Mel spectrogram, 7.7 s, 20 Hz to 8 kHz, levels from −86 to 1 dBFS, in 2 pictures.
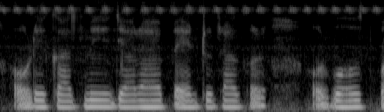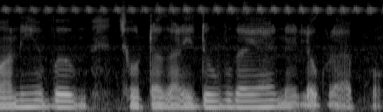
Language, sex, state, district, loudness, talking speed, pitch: Hindi, female, Bihar, Vaishali, -35 LUFS, 155 wpm, 170 Hz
